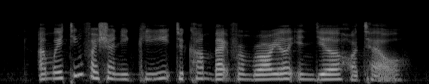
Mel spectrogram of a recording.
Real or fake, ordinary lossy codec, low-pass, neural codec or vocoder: fake; none; 7.2 kHz; vocoder, 24 kHz, 100 mel bands, Vocos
